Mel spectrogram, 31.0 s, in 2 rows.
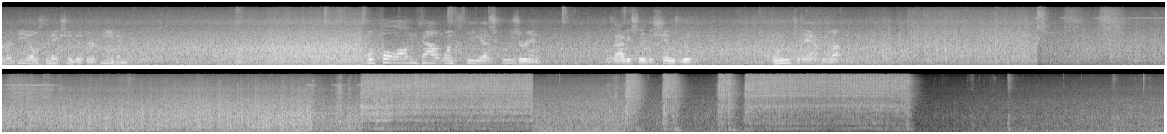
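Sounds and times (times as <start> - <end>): cordless drill driving screws: 20.0 - 22.6, 23.6 - 27.8.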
